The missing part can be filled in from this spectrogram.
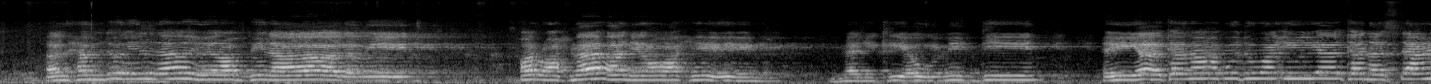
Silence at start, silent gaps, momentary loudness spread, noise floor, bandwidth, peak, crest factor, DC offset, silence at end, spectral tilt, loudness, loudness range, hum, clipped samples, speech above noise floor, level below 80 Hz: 0 s; none; 16 LU; -42 dBFS; over 20 kHz; -4 dBFS; 18 dB; under 0.1%; 0 s; -5.5 dB/octave; -21 LUFS; 6 LU; none; under 0.1%; 22 dB; -48 dBFS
